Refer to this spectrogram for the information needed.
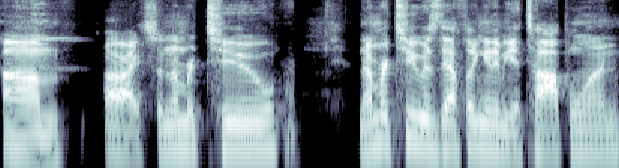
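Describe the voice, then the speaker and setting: Recorded very cleanly against a silent background, with a dry, close sound and no echo, a man speaks in a Long Island accent. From Long Island, New York. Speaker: whiskey livestream host. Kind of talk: casual live tasting chat. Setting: livestream from home whiskey room. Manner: animated.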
